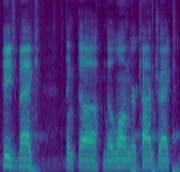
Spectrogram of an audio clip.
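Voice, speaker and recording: A young man talks his way through a sports video game in a slow, drowsy drawl, tossing out casual swears and mumbling over names. His voice has a bright edge, and soft music plays underneath. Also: mid-range voice, level tone. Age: young adult. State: sleepy, yawning. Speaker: gaming channel host. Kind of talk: casual gameplay commentary.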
